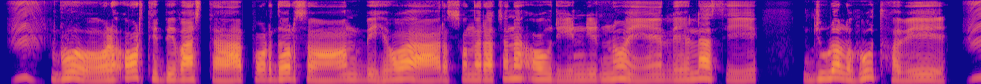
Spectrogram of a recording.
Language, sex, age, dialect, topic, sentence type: Bhojpuri, male, 18-24, Northern, banking, statement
